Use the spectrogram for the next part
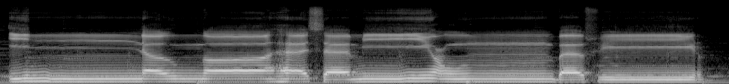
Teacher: cara bacanya menggantikan bacaan nun mati dan tanwin tersebut kepada huruf mim, dan jangan lupa untuk bacakan dengan bacaan dengung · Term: bacaan iqlab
